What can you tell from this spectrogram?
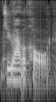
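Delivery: usual speaking voice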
